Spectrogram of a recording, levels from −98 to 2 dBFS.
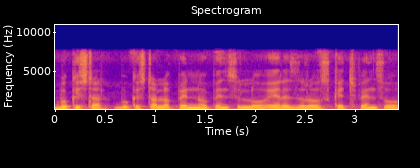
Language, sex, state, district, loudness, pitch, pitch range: Telugu, male, Andhra Pradesh, Anantapur, -17 LUFS, 130 Hz, 125-140 Hz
